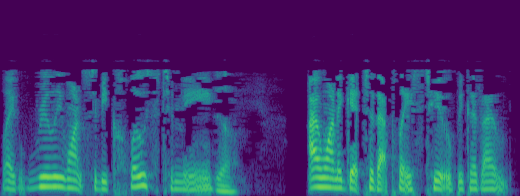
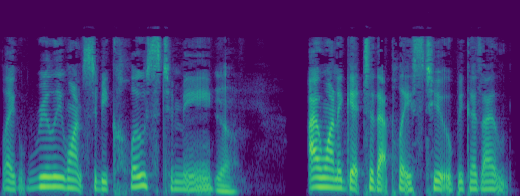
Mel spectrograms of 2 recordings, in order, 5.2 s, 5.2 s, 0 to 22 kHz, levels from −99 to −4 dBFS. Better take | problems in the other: second | garbled, watery; badly; slightly in the second

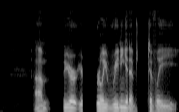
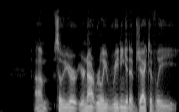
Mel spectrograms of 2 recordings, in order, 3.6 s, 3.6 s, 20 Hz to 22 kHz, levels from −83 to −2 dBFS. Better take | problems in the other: second | audio cutting out; at 1 s, at 1.5 s and at 3 s

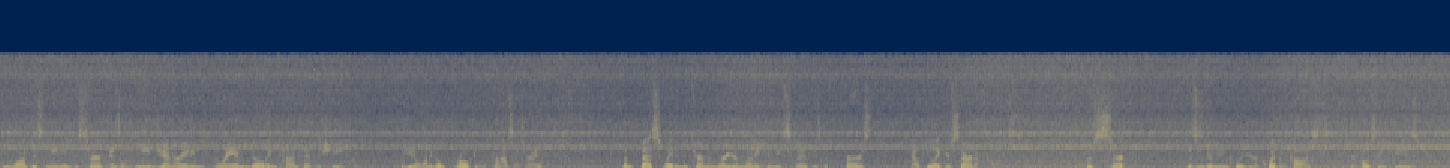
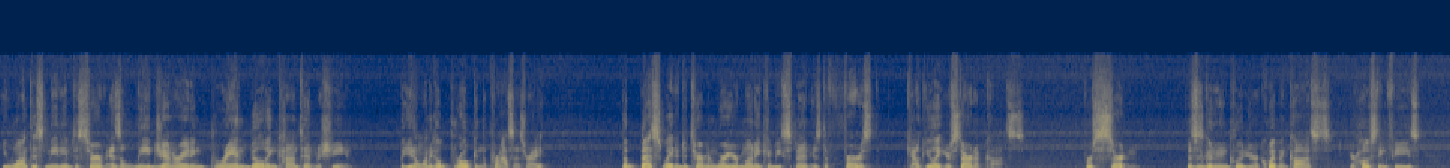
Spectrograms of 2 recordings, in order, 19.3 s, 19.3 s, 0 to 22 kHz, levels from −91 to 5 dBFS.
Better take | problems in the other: second | hiss; loud; throughout; 2 dB below the speech; faint in the second

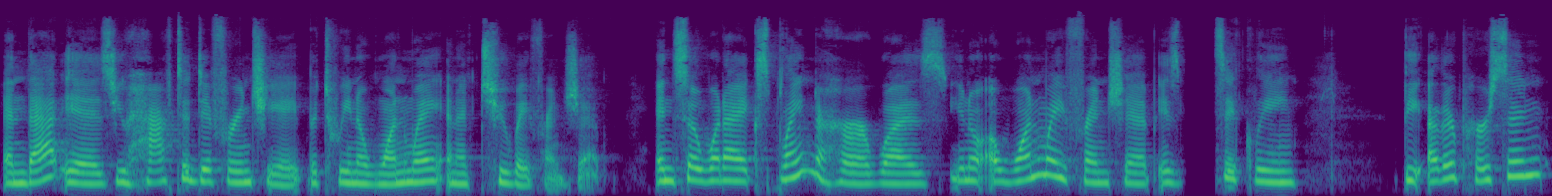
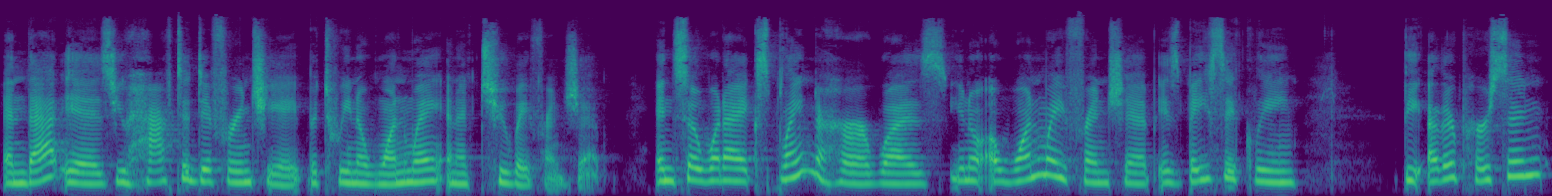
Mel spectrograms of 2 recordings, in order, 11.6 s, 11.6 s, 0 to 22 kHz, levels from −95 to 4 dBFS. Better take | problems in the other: second | audio cutting out; at 9 s

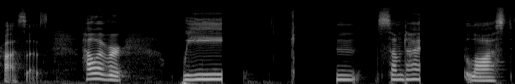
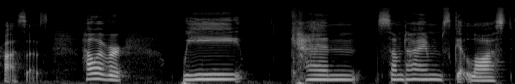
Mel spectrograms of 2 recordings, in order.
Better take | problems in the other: second | audio cutting out; at 2 s, at 3 s and at 4 s

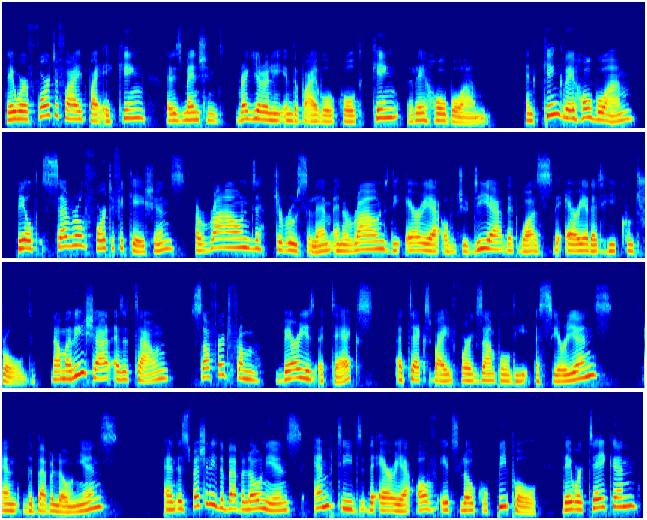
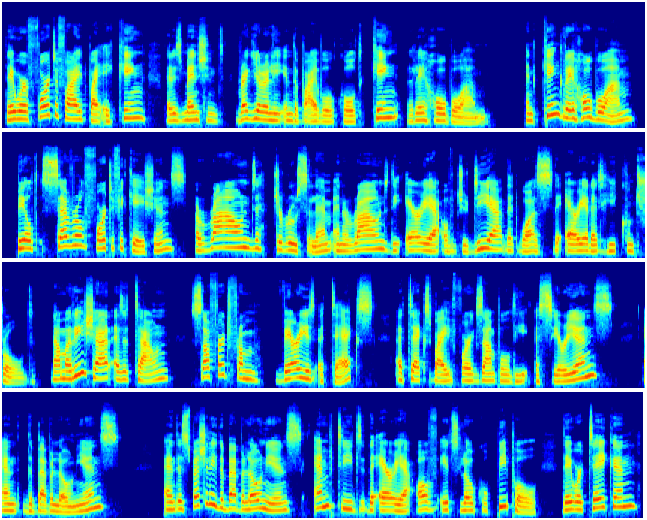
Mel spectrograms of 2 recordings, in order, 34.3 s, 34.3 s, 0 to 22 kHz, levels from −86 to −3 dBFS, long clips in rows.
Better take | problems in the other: second | muffled; very; fading above 1.5 kHz

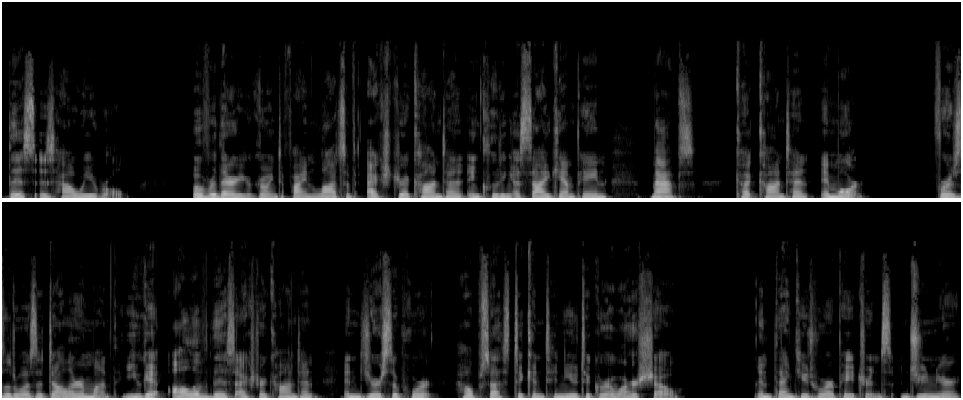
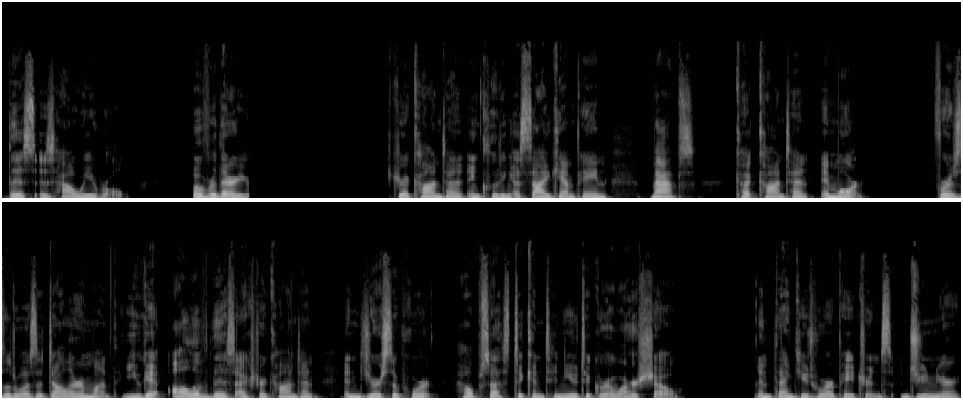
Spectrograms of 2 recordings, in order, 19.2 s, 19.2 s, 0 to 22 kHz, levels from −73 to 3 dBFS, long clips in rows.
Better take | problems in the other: first | audio cutting out; at 2.5 s for 1.5 s

